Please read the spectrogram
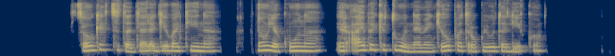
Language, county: Lithuanian, Vilnius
